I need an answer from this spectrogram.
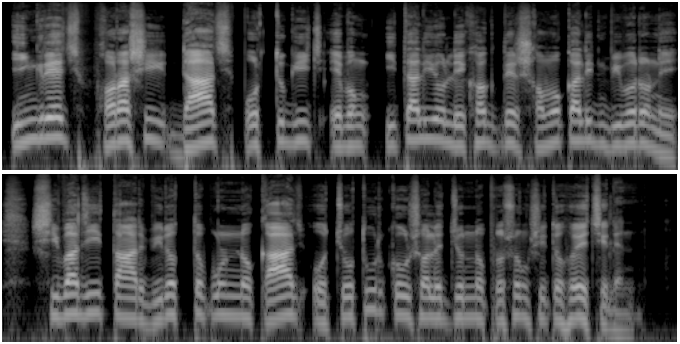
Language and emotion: Bengali, neutral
